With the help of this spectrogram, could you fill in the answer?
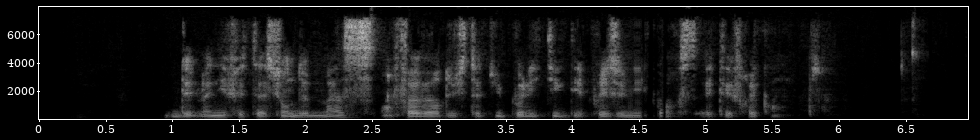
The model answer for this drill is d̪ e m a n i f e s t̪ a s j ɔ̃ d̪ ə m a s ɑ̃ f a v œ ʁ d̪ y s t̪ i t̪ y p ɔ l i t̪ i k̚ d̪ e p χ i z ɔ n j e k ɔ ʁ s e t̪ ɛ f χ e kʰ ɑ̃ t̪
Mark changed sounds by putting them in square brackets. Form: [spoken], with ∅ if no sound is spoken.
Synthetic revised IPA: d̪ e m a n i f [ɛ] s t̪ a s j ɔ̃ d̪ ə m a s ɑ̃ f a v œ ʁ d̪ y s t̪ [a] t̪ y p ɔ l i t̪ i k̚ d̪ e p χ i z ɔ n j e k ɔ ʁ s e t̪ ɛ f χ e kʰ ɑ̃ t̪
